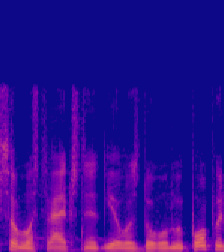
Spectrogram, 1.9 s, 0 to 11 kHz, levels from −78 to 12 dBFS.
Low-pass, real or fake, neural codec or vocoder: 7.2 kHz; fake; codec, 16 kHz, 1 kbps, X-Codec, HuBERT features, trained on general audio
